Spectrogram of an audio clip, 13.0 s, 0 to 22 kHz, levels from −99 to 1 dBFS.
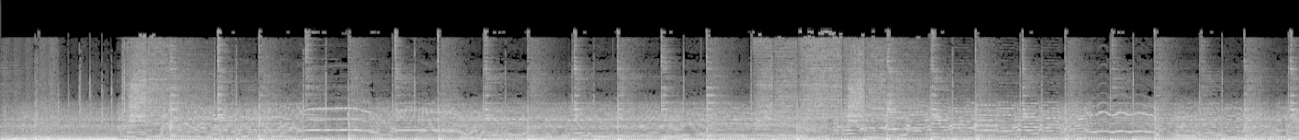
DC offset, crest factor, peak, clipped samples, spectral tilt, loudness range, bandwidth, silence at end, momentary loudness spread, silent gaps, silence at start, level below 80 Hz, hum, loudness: under 0.1%; 12 dB; 0 dBFS; under 0.1%; -4 dB/octave; 1 LU; 17.5 kHz; 0 s; 2 LU; none; 0 s; -24 dBFS; none; -13 LUFS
